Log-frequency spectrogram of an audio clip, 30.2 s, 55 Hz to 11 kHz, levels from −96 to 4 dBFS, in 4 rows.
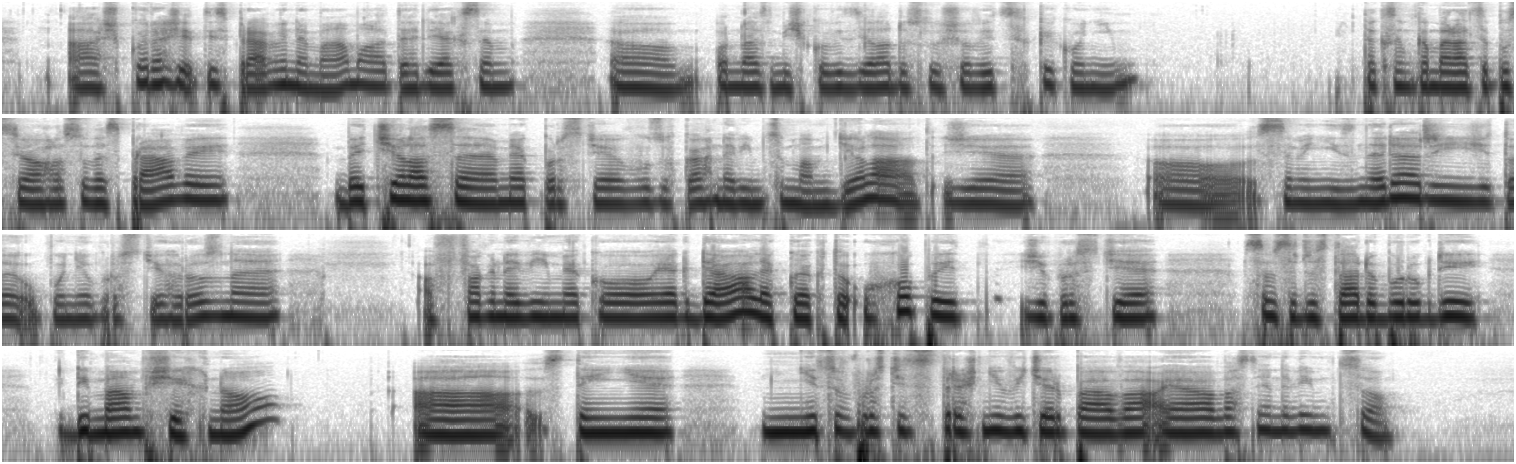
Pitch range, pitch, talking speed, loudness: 200-225 Hz, 210 Hz, 155 wpm, -17 LUFS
